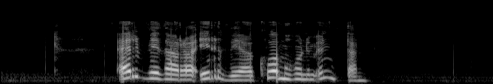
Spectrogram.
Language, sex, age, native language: Icelandic, female, 40-49, Icelandic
